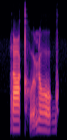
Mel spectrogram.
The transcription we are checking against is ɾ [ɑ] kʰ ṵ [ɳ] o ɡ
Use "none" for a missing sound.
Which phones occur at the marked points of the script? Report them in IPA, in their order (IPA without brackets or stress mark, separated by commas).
ɑ, ɳ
